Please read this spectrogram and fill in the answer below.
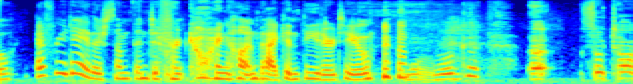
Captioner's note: laughs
